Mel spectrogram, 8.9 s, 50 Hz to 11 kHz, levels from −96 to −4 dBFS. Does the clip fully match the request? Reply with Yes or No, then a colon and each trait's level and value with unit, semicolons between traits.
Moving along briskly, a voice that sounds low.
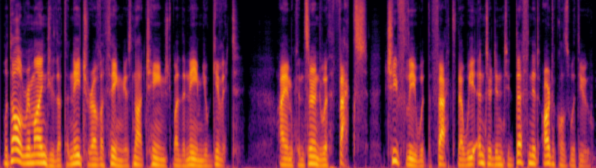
Yes: fast, 240 wpm; low, 125 Hz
